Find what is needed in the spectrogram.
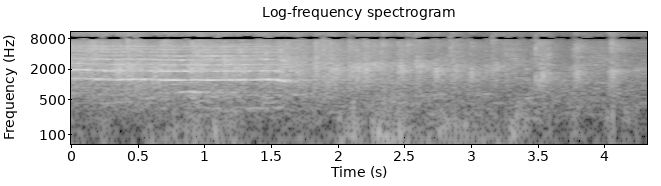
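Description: Stadium ambience: a held musical note from the public-address system that stops a little under halfway through, over indistinct voices and wind buffeting the microphone.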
